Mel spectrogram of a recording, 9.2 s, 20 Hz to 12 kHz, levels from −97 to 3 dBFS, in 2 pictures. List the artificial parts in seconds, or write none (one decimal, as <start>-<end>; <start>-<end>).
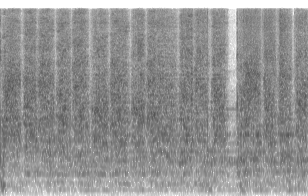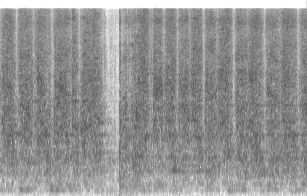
3.5-4.2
